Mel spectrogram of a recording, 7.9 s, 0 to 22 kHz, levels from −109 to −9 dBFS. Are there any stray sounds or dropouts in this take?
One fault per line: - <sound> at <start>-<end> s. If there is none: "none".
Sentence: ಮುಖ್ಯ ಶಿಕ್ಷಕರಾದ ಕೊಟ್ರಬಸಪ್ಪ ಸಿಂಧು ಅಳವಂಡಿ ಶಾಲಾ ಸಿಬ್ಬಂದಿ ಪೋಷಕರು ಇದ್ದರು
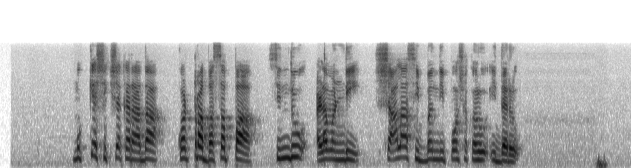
none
